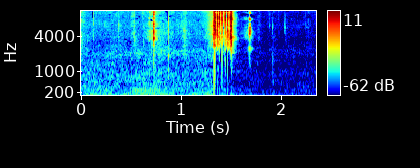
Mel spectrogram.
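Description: Fingers handling a thin cut tomato scion and plant stems at close range: a few small clicks, then a short crisp crackle a little past the middle.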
